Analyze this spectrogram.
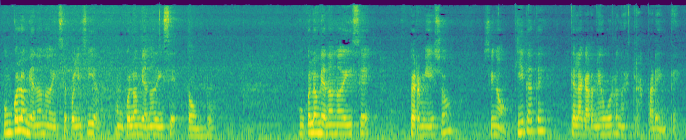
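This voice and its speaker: A woman's voice: mid-range voice, moderate pace, background noise. Playful woman listing slang sayings. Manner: playful, rhythmic contrasting of everyday sayings. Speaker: vlogger. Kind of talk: casual spoken explainer of slang.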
